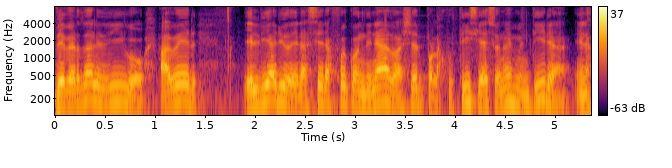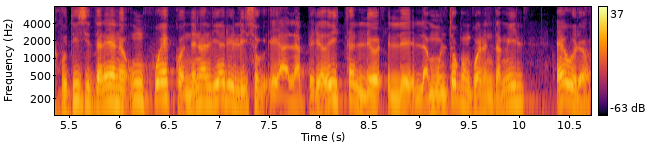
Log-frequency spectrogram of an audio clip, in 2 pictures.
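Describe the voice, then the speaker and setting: A man's fairly high pitch, lively intonation and fairly quick pace. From Argentina, Córdoba province (near Río Cuarto); Córdoba, Argentina. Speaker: political activist; guest. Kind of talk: interview. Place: studio.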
